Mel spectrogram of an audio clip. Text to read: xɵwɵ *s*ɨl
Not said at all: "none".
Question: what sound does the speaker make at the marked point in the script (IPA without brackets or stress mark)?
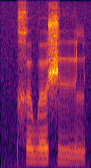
ʃ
